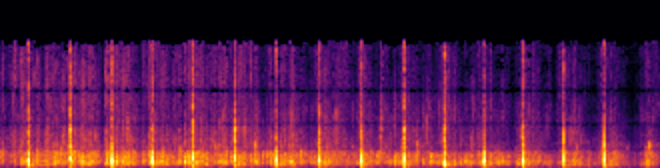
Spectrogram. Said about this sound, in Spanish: ¿Cuántos padres tenemos en sala? Ok, muchas gracias, un aplauso para ellos.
